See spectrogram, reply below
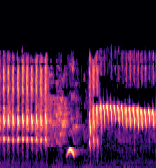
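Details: White-rumped shama with a rich mimicked repertoire in full rapid-fire song: a quick series of sharp repeated notes, a single low slurred whistle in a short gap, then another steady run of bright pulses.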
